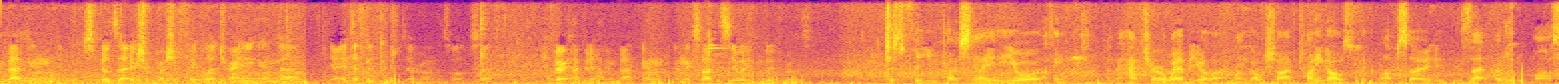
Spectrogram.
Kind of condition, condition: setting, busy venue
